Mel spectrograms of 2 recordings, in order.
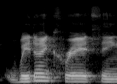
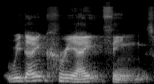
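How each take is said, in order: First: It is read in the speaker's normal voice. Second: It is read in a mocking put-on 'SJW' voice.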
